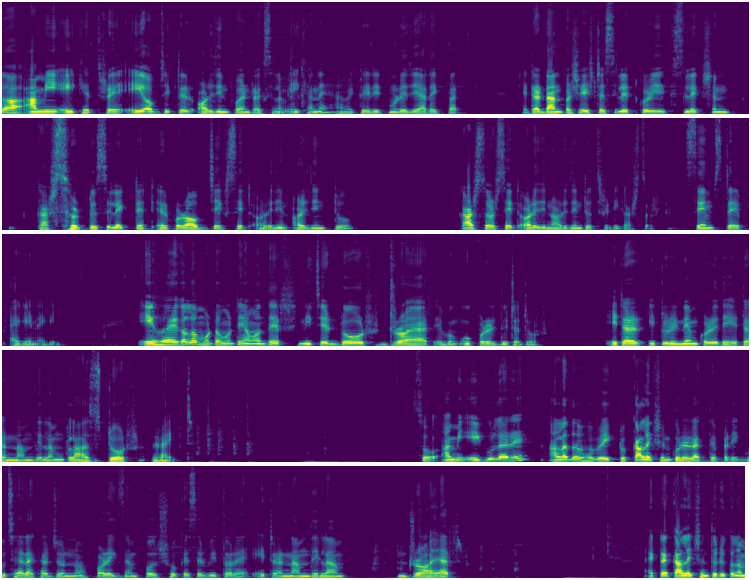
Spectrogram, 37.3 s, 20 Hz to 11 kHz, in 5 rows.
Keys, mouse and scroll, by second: 0.9-3.3 middle drag, 3.3 Tab, 3.7 middle click, 4.1 scroll up 2, 4.5 shift+middle click, 4.8-5.3 scroll up 1, 5.3 click, 5.9 shift+s, 6.7 Tab, 8.9-13.8 drag, 13.8 r, 15.2 scroll down 1, 15.4-15.9 middle drag, 15.9 scroll down 3, 16.2-16.9 shift+middle drag, 16.9 click, 17.8 click, 18.5 click, 19.2 click, 21.4 click, 21.6-24.8 drag, 28.9-30.2 drag, 30.7 click, 32.2 click, 32.4-35.6 drag, 36.2 click, 37.1 shift+click.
